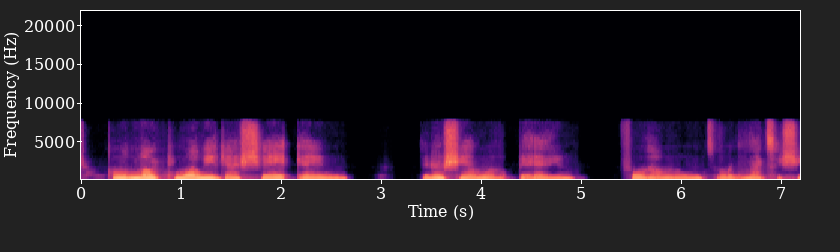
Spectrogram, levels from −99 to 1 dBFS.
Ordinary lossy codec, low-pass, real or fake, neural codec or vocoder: none; none; fake; codec, 16 kHz, 0.5 kbps, FreqCodec, larger model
